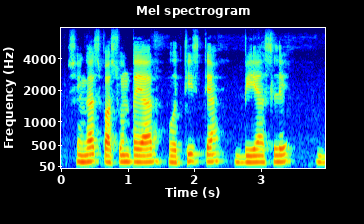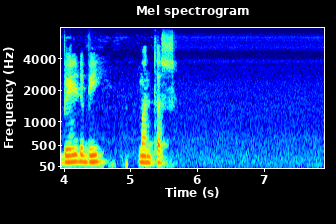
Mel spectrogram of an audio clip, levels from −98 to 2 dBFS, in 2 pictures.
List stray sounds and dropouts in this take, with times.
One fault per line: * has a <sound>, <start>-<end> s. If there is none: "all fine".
all fine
